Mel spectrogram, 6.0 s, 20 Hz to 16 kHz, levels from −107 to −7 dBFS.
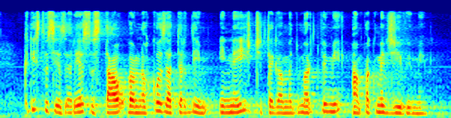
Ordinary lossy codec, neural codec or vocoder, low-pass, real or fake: none; none; 10.8 kHz; real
